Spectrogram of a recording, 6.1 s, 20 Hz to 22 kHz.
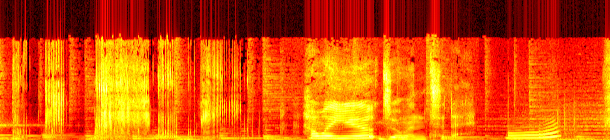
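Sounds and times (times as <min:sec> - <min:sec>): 
farts: 0:00.0 - 0:02.8
speech: 0:03.1 - 0:04.8.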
